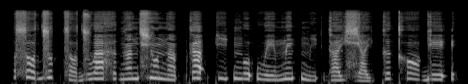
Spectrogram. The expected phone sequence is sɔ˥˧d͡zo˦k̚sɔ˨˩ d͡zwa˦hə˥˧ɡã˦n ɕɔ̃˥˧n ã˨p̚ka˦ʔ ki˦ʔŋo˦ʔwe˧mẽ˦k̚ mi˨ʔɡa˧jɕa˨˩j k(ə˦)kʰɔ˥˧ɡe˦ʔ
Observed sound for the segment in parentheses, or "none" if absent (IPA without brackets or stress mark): ə˦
